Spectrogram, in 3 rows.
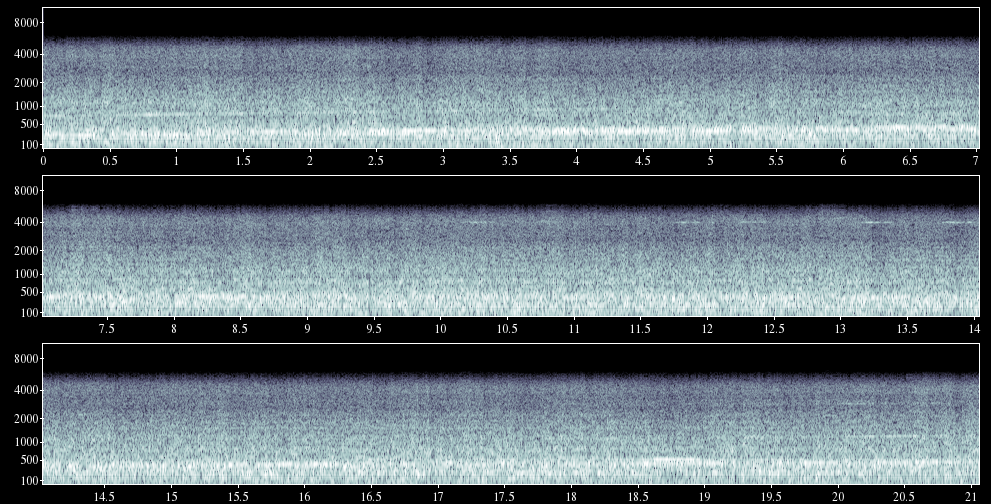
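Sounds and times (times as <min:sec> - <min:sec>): train wheels rumbling on rail: 0:00.0 - 0:21.0
high wheel squeals: 0:10.1 - 0:10.9, 0:11.6 - 0:14.2.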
